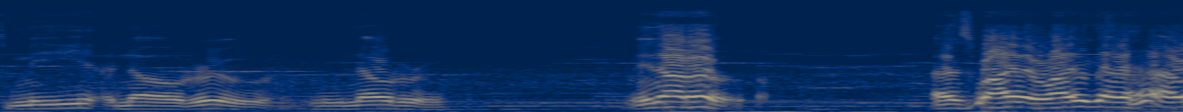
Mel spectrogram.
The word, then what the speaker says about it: Minoru: It'll sound like a robot, but probably still, you can hear how it's pronounced. But it's Minoru.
